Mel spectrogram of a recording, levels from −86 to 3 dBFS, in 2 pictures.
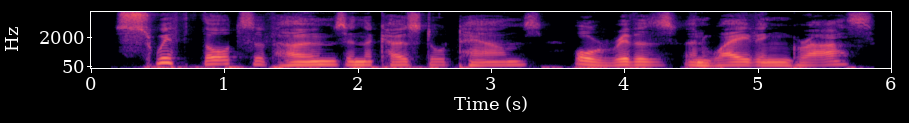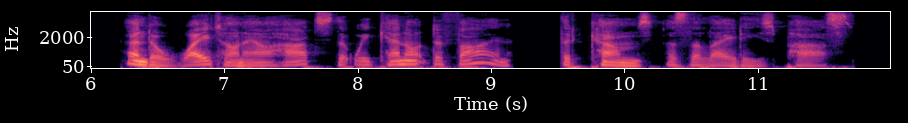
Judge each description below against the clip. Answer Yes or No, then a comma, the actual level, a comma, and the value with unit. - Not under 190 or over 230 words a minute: No, average, 145 wpm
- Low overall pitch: Yes, low, 115 Hz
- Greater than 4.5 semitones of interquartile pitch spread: No, average, 3.7 semitones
